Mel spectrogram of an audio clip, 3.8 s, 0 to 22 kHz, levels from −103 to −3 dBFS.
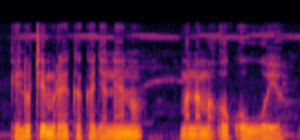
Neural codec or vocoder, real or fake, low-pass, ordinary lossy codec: none; real; 10.8 kHz; none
